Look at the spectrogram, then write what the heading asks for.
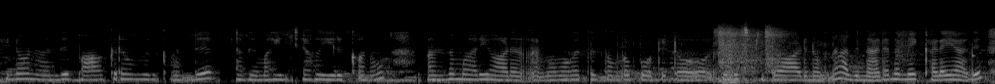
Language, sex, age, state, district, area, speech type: Tamil, female, 18-30, Tamil Nadu, Perambalur, rural, spontaneous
